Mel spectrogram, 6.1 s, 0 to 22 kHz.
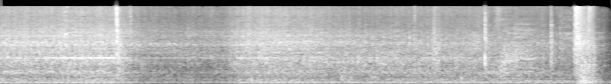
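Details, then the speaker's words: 1997 Ford F250 HD 7.3 diesel after replacing all four injector/valve cover harness connectors and gaskets, fixing bent-pin misfire on injectors 1 and 3: smooth even diesel idle, no shake; normal idle, power restored. "all right here we go way smoother as you can see it's not shaking nearly as bad that's just normal engine before it was like all over the place truck's stable"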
